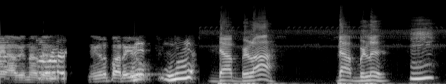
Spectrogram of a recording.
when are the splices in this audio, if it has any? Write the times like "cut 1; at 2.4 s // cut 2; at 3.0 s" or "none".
cut 1; at 2.1 s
